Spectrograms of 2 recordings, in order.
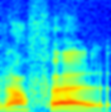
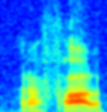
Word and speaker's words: Rafale: Renault Rafal cały czas chc powiedzieć Rafael, ale to się chyba wymawia Rafal, prawda?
